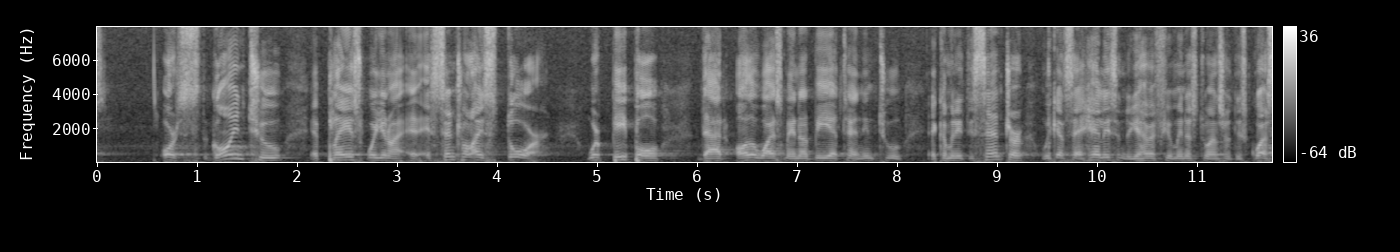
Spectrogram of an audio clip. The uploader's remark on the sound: This is the audio of the public event presentation. Recorded at the Holyoke Health Center.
